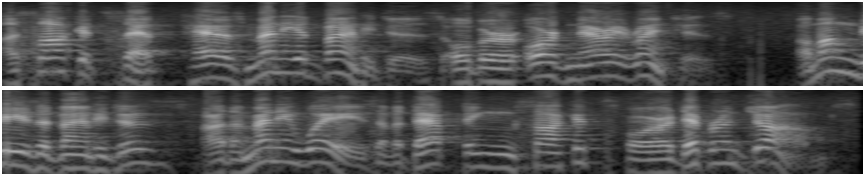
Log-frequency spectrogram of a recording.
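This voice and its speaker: A man's voice: a little high, very animated, normal speed, pushed and bright, a little hiss or hum, rough recording. A man narrating a 1940s instructional film from a script, in an instructive, emphatic manner on a vintage film soundtrack.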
